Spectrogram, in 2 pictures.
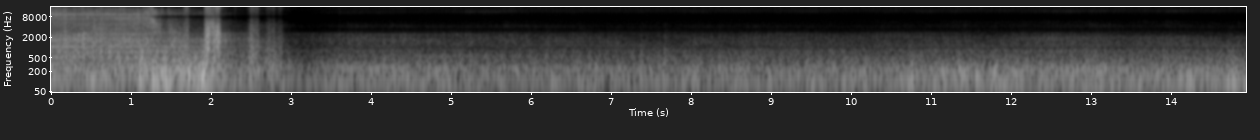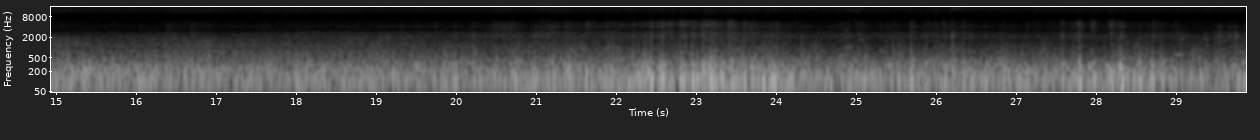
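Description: Passenger train running on the rails, heard from inside a carriage: a loud clatter of several sharp knocks about two seconds in, then a steady, duller low rumble that swells for a couple of seconds past the middle.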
